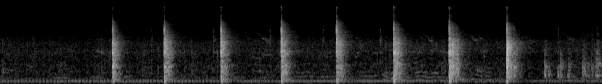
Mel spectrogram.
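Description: Claw hammer driving a nail into the wooden rail of a plank chair frame: eight even strikes about half a second apart, the last the loudest, then a few light taps near the end.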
